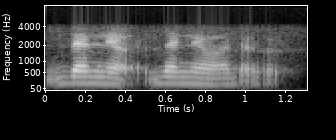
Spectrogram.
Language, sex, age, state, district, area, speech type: Kannada, female, 18-30, Karnataka, Davanagere, rural, conversation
